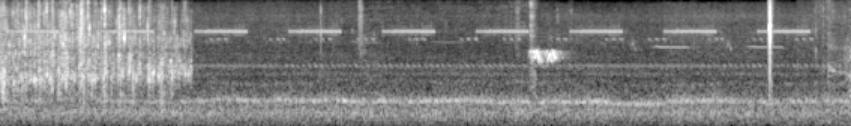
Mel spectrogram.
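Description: Water poured for drinking, a continuous trickling pour that stops after about a second, followed by quiet outdoor ambience with rhythmic insect chirps and a faint bird call.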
